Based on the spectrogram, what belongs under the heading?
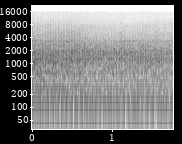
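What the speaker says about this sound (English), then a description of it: "now I'll steer the skid steer" A skid steer's engine idles at low revs on a farm, a steady near drone with a low even pulse throughout and no talk.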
